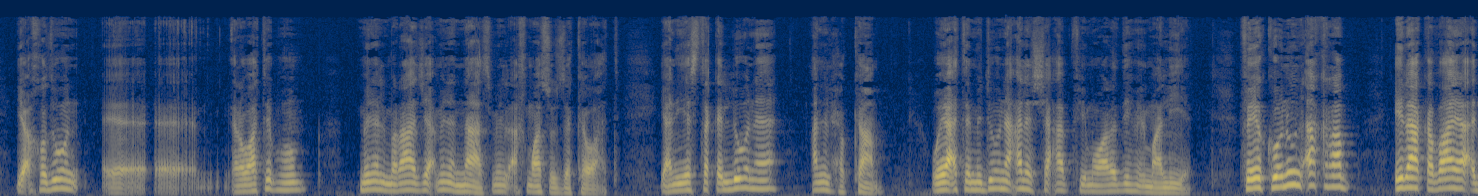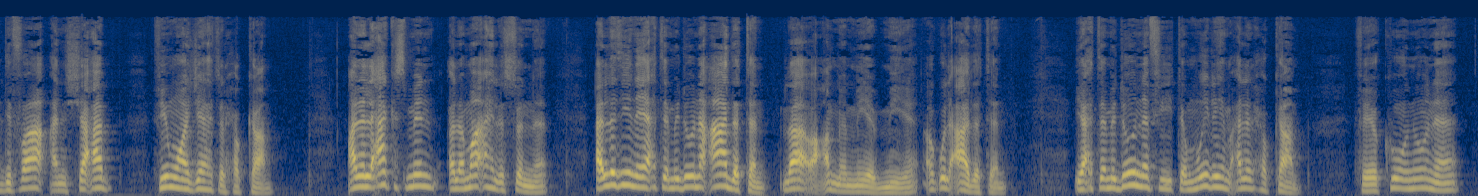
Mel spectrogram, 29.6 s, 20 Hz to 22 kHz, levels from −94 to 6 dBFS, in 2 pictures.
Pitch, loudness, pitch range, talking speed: 155 Hz, -22 LUFS, 120-190 Hz, 100 wpm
